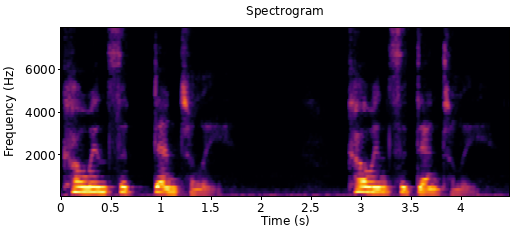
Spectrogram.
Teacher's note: This has 6 syllables. Co-in-cident-ly. And we stress dent.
